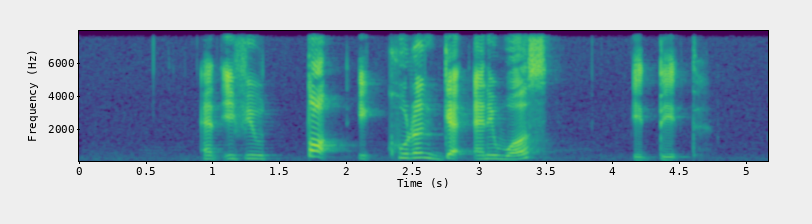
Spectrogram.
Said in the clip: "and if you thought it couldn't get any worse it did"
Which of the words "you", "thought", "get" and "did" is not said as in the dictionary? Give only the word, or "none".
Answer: thought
